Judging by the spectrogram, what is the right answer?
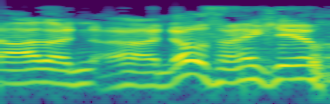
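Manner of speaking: swallowing hard, then slow, halting, polite, gulping delivery. Retelling how they answered after turning and seeing the thing, acting out a gulp. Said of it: "I gulped and went".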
